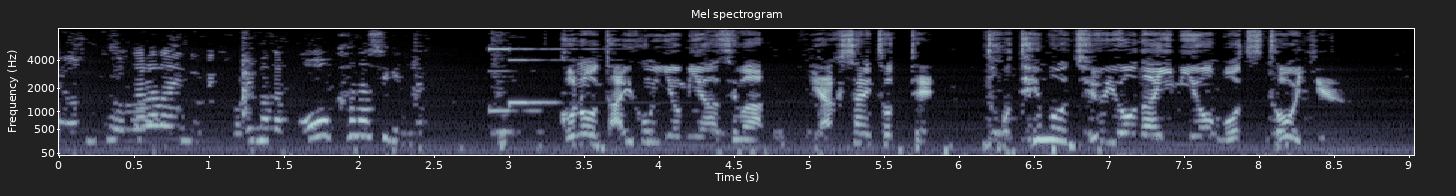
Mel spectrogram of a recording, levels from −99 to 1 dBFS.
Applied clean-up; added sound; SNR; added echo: classical method spectral subtraction.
